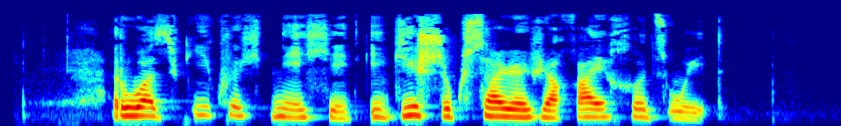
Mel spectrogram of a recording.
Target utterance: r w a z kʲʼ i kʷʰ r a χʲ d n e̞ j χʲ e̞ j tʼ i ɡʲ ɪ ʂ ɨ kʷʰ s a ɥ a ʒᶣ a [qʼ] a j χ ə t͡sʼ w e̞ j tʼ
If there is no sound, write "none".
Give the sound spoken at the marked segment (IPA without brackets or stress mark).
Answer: qʼ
